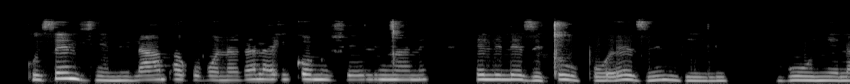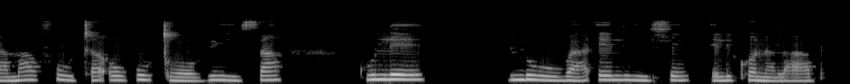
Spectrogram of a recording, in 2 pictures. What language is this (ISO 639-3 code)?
nde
